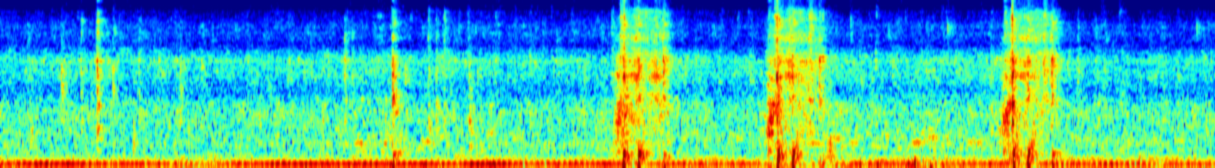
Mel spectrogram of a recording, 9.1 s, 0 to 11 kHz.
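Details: 1970s SP370 single after valve and retainer repair, restored compression and spark, first fire-up: steady low thumping drone with a few sharp blips as it runs evenly.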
